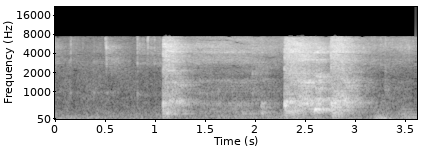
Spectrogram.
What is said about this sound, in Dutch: Dat ik zo hoest?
